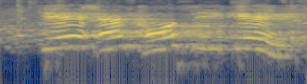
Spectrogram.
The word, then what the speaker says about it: knock: KNOCK, knock. Silent letter K.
